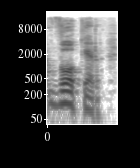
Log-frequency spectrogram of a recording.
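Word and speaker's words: בוקר: boker está compuesta por la letra vet la letra cov y la letra resh y cuenta con las vocales o y e por eso se pronuncia voker y sería la traducción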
